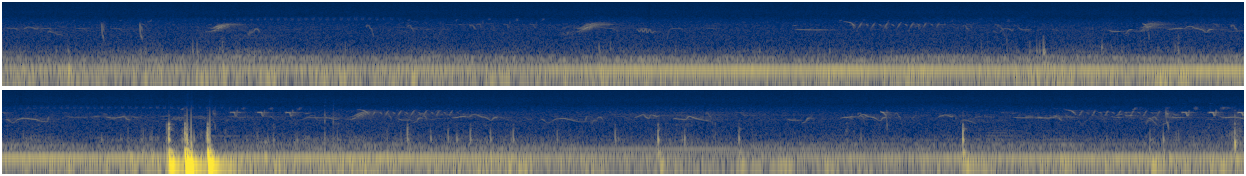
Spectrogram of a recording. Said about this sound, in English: Wild birds calling. Another wild bird, another male's coming in. Wild bird singing.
